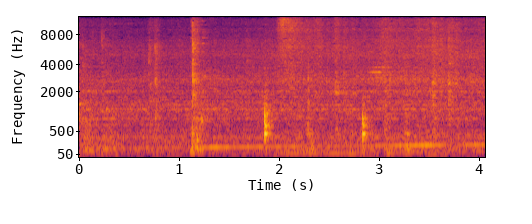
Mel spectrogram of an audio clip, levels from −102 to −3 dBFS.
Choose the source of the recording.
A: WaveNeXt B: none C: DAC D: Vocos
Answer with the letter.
B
